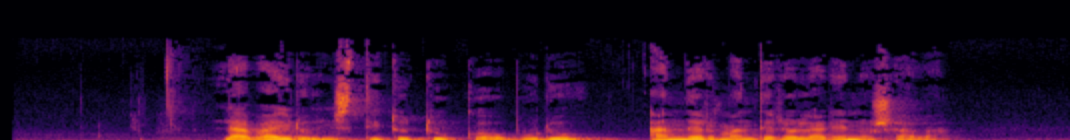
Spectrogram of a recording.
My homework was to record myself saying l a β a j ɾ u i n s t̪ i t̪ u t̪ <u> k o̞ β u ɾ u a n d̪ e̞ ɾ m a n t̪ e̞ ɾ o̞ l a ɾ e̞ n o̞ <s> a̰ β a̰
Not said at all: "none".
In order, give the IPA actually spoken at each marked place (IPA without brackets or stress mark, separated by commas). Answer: u, s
